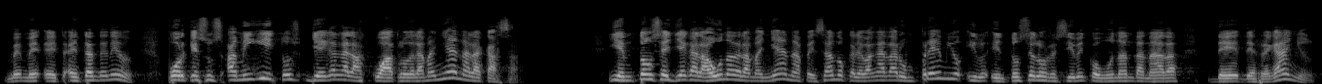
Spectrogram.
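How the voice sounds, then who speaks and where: Male preacher, fairly high voice, storytelling sermon in a reverberant hall. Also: brisk, fairly bright tone. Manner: storytelling with acted-out quotes and audience questions. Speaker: preacher giving parenting advice.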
